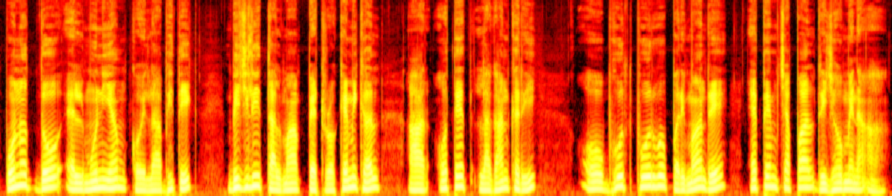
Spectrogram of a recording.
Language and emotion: Santali, neutral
